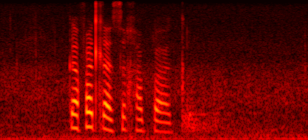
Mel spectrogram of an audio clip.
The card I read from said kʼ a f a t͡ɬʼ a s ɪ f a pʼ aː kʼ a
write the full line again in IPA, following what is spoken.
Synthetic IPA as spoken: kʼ a f a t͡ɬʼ a s ɪ χ a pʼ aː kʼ a

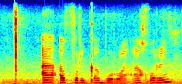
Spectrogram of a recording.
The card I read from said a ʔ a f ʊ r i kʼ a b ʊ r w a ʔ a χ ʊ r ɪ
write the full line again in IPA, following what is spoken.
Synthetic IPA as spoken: a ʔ a f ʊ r i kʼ a b ʊ r w a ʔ a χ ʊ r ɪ

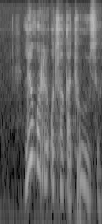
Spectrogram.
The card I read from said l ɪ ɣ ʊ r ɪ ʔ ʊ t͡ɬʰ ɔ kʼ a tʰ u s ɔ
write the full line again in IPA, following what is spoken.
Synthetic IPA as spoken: l ɪ ɣ ʊ r ɪ ʔ ʊ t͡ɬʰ ɔ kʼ a tʰ uː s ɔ

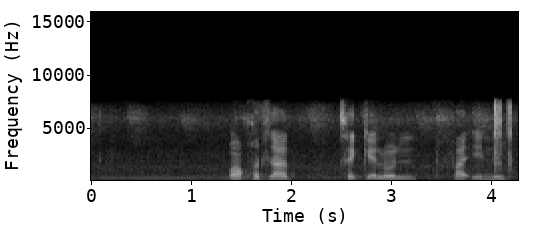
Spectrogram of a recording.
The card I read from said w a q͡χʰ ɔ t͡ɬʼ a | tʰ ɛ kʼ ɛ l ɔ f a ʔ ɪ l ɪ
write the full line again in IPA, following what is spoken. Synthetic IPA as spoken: w a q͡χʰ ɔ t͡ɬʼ a | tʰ ɛ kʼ ɛ l ɔ f a ʔ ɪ l ɪ

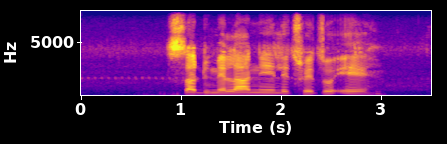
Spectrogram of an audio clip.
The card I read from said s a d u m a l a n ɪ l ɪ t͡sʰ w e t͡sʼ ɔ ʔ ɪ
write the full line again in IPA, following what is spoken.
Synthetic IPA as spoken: s a d u m ɛ l a n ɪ l ɪ t͡sʰ w e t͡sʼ ɔ ʔ ɪ

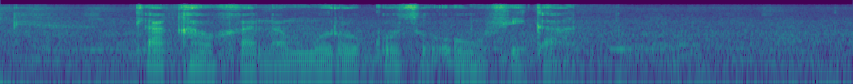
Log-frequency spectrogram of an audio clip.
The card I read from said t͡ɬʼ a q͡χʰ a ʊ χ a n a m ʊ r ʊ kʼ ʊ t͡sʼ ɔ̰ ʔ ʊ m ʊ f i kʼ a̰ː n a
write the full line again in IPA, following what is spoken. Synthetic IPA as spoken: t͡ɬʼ a q͡χʰ a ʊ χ a n a m ʊ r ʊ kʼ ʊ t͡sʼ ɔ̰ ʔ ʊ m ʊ f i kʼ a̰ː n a

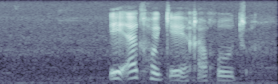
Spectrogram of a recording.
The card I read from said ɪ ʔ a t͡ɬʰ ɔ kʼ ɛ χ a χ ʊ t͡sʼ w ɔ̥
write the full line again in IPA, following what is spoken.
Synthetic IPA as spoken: ɪ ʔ a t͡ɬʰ ɔ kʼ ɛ χ a χ ʊː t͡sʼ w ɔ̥

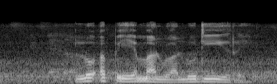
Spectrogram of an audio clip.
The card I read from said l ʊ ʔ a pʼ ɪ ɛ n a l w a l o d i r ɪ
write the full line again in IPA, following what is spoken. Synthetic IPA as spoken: l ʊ ʔ a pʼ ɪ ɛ m a l w a l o d iː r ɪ

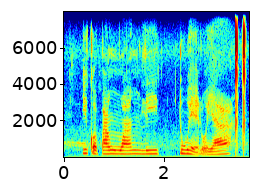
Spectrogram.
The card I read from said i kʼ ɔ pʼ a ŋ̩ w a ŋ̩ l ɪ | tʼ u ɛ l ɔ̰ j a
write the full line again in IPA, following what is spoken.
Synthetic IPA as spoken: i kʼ ɔ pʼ a ŋ̩ w a ŋ̩ l ɪ | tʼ u ɛ l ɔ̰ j a

